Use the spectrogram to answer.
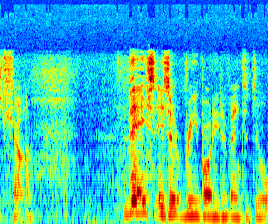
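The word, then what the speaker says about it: Sián: It's pronounced Sian, not Cyan or Cyan. I always pronounce it Cyan, but nope, it's Sian.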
